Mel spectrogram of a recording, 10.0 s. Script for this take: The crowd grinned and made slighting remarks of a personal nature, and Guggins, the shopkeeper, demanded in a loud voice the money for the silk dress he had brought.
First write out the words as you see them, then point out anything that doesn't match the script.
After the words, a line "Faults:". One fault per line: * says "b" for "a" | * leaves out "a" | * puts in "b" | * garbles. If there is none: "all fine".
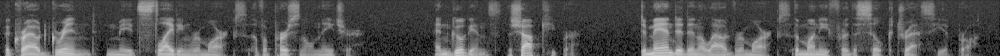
The crowd grinned and made slighting remarks of a personal nature, and Guggins, the shopkeeper, demanded in a loud remarks the money for the silk dress he had brought.
Faults:
* says "remarks" for "voice"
